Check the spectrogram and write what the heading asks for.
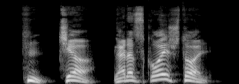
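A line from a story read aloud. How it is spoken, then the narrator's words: Skeptical grunt. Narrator (Russian): Гена хмыкнул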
